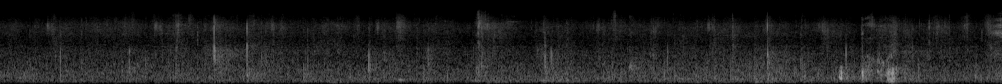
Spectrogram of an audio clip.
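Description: Irregular footsteps of people walking on a cathedral's stone floor, with a few louder steps near the end.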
